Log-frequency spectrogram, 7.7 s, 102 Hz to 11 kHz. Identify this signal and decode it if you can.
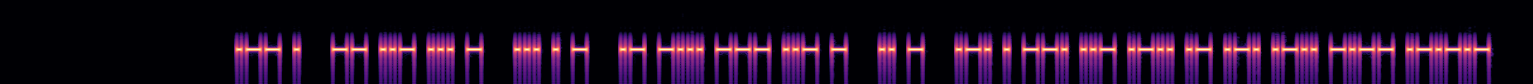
Morse code, heard as a keyed tone, about 50 wpm, 700 Hz. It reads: WE MUST SET ABOUT IT REGULARLY.
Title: Sentences from Top 1400 Words 50wpm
